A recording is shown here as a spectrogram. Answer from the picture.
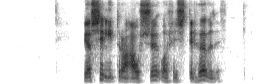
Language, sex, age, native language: Icelandic, male, 30-39, Icelandic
